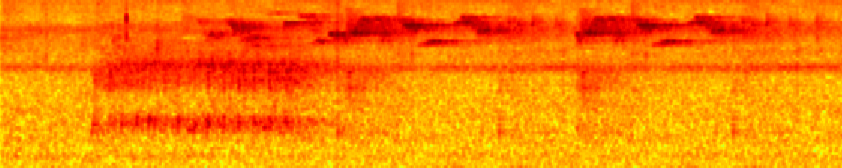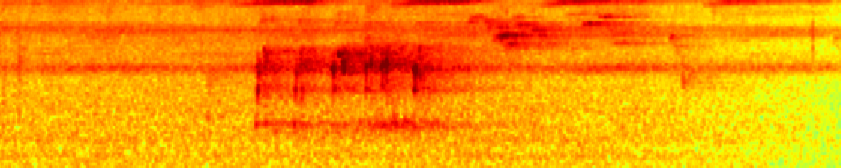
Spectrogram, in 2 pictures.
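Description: Tropical forest ambience: a steady high-pitched insect drone with birds calling over it. It has two louder stretches of calling, about a second in and again about seven seconds in, and fades out at the end.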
